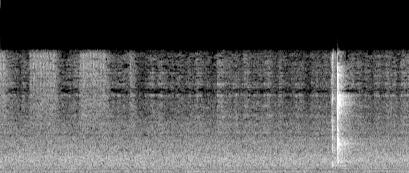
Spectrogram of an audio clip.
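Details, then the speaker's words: Geil gas kiln, pilot lighting with the push-and-hold button and the main burner gas off: a steady soft gas hiss, then a brief tick as the pilot catches. The thermocouple proves the pilot lit, so ignition is normal. "To turn the pilot light on, I'm going to push and hold this button, much like when I'm lighting a hot water heater. And we're going to hang on. I can hear it starting."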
